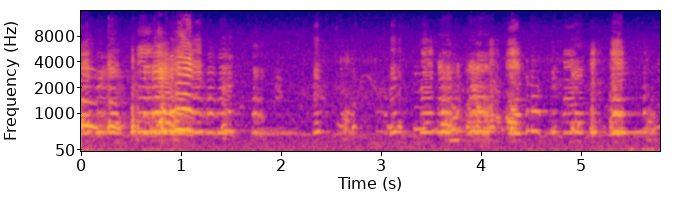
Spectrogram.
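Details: Whooper swans calling during the January evening feed at WWT Caerlaverock's Folly Pond; a loud burst of harmonic honks at the start, then scattered trumpeting calls from several birds.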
